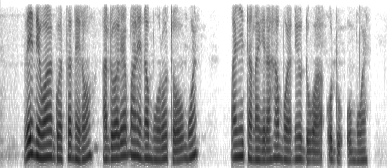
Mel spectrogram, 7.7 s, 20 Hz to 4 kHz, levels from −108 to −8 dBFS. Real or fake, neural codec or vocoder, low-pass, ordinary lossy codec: fake; vocoder, 44.1 kHz, 128 mel bands every 512 samples, BigVGAN v2; 3.6 kHz; none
